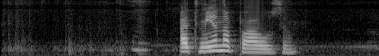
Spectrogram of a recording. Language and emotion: Russian, neutral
